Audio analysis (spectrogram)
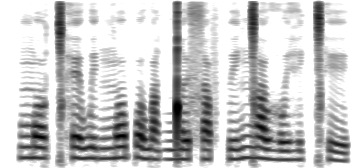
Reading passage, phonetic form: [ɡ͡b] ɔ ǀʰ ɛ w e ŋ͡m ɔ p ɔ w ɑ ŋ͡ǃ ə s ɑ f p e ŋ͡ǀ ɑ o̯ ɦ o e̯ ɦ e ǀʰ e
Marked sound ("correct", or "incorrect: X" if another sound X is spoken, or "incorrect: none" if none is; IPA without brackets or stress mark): incorrect: ŋ͡m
